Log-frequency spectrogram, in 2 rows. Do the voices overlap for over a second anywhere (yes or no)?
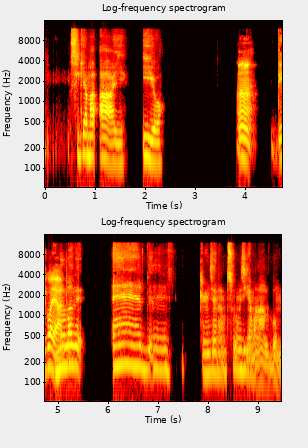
no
